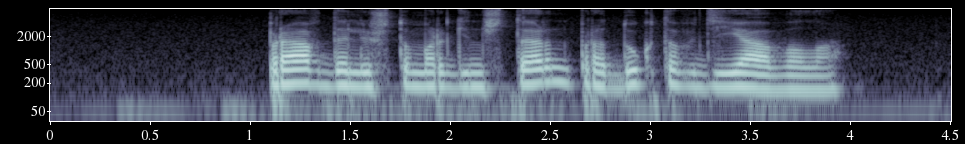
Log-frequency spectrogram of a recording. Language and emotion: Russian, neutral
